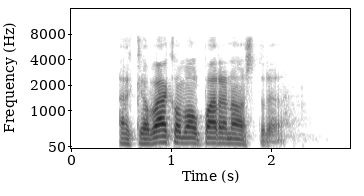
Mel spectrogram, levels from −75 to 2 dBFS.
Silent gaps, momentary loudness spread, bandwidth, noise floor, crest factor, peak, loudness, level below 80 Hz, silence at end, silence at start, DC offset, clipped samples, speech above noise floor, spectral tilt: none; 19 LU; 7.8 kHz; -66 dBFS; 20 dB; 0 dBFS; -18 LUFS; -62 dBFS; 0.7 s; 0.5 s; under 0.1%; under 0.1%; 48 dB; -6.5 dB/octave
